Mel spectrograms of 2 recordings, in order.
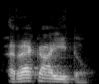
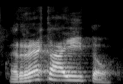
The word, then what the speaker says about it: recaito: No, it's Recaito. What? Recaito. Oh, right. That's how I pronounce it. Recaito. Recaito. I have been totally butchering that in my attempt to sound cool.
